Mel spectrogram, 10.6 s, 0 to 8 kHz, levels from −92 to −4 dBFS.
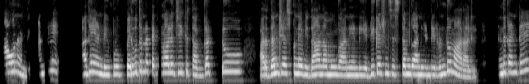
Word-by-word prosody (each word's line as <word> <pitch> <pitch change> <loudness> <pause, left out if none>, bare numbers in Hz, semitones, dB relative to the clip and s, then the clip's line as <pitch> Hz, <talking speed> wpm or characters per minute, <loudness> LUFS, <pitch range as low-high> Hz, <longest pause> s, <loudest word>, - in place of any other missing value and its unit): అవునండి. 300 -9 0 0.2
అంటే 310 +8 -6 0.6
అదే 300 +5 +1
అండి. 255 -4 +3
ఇప్పుడు 250 +1 -1 0.2
పెరుగుతున్న 305 +6 +3
టెక్నాలజీ‌కి 290 +2 -1
తగ్గట్టు 280 +8 -3 0.7
అర్థం 250 +5 +4
చేసుకునే 275 -1 +2
విధానము 245 +1 +2
గానియండి, 225 0 0
ఎడ్యుకేషన్ 270 +4 -2
సిస్టమ్ 250 +2 +1
గానియండి, 235 -2 +2
రెండూ 270 +8 +2
మారాలి. 185 - -2 0.5
ఎందుకంటే 305 +2 0
260 Hz, 100 wpm, -23 LUFS, 235-290 Hz, 0.7 s, అర్థం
